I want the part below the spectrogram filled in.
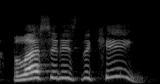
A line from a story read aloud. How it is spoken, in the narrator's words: They were shouting out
